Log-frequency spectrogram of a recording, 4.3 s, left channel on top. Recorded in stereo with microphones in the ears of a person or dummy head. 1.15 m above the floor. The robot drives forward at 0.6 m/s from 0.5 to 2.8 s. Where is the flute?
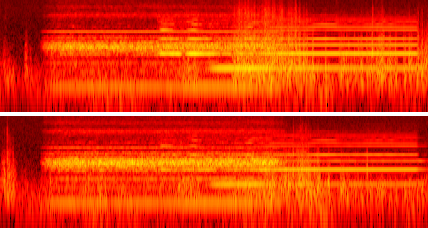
30° left (ahead or behind), 1.0 m; by 4.2 s 20° left (ahead or behind), 1.6 m.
